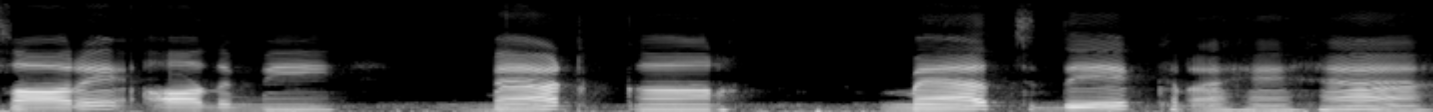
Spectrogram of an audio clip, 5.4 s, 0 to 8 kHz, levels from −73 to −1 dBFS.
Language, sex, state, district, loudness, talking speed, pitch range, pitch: Hindi, female, Punjab, Fazilka, -16 LUFS, 80 wpm, 185-210 Hz, 200 Hz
